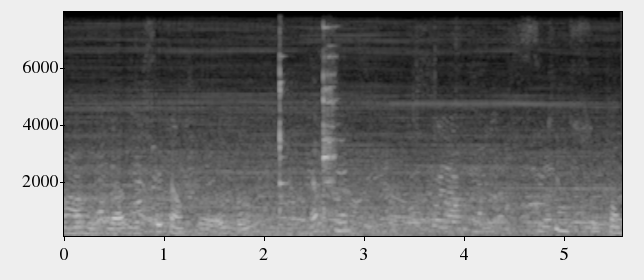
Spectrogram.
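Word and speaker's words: phở: En fait, ça s'appelle un pho. Ça s'écrit pho, mais ça se dit pho.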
